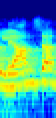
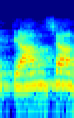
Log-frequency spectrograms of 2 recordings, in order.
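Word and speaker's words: Tian Shan: यहां ल्यांसियान नहीं, त्यांसियान होगा, ठीक है, त्यांसियान।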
